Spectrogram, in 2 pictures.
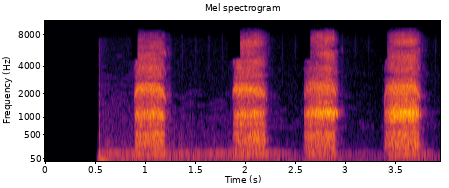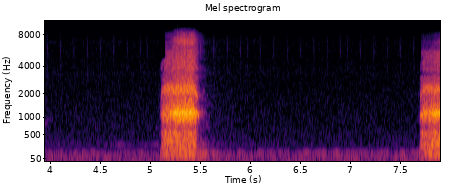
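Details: Barn owls confronting each other at a nest box, Owl Box C, just before 1 am on 13 December 2023; harsh broadband screeches, each about half a second long, come in an uneven series of six with gaps of one to two seconds.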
